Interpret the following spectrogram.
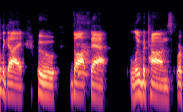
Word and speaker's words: Louboutin: I'm also the guy who thought that Louboutins were pronounced Louboutins, because I was like, oh, it can't sound like Louis Vuitton.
